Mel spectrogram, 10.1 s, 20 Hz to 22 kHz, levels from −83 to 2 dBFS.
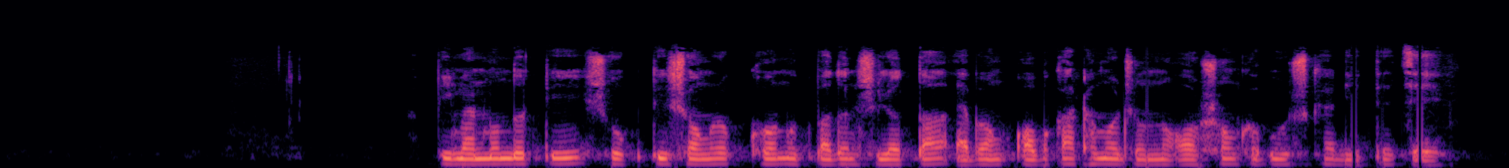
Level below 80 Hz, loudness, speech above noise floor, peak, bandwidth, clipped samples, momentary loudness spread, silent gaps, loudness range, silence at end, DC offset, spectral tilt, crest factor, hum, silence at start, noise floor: -70 dBFS; -28 LUFS; 56 dB; -10 dBFS; 7.6 kHz; under 0.1%; 9 LU; none; 4 LU; 0.45 s; under 0.1%; -4.5 dB/octave; 20 dB; none; 2.9 s; -85 dBFS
